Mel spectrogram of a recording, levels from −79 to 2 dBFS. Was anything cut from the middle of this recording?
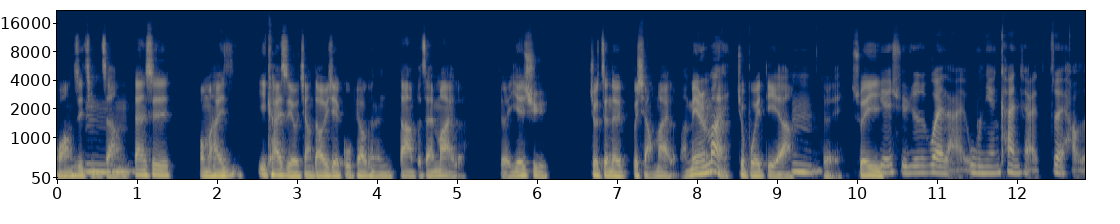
no; 0 cuts

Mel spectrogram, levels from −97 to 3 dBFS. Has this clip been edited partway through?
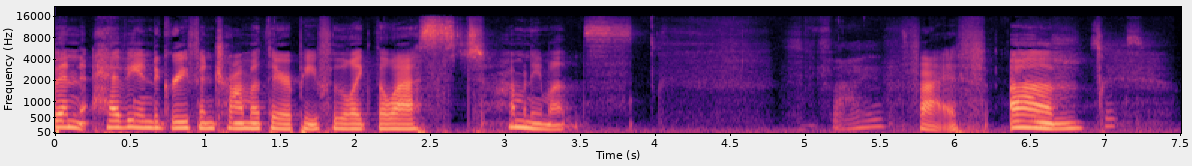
no; 0 cuts

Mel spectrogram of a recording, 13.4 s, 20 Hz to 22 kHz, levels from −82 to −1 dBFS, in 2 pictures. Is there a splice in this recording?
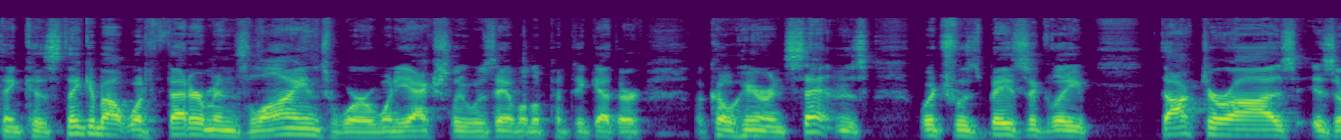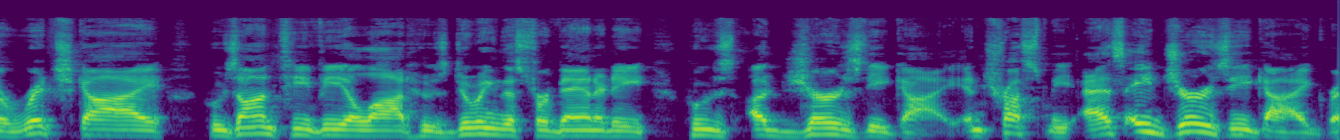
no; 0 cuts

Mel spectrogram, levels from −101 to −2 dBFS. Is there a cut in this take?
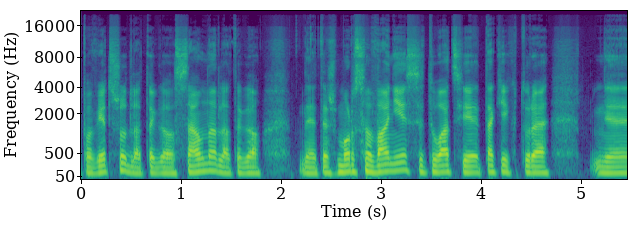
no; 0 cuts

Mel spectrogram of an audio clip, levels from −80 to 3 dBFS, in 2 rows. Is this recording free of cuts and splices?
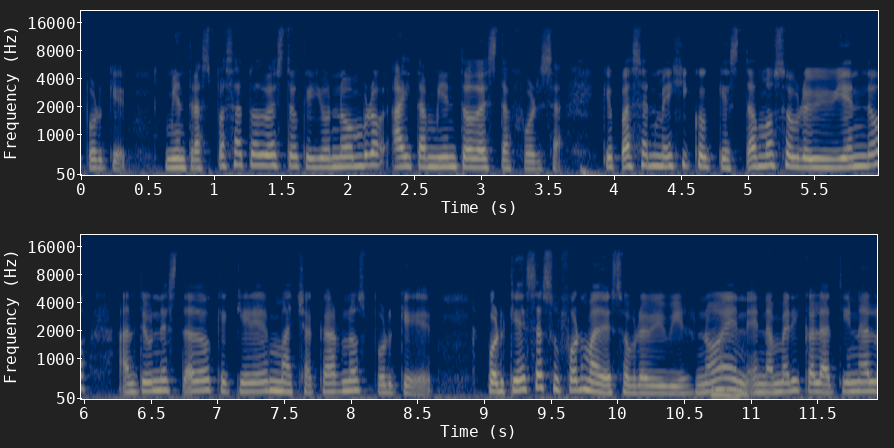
yes; 0 cuts

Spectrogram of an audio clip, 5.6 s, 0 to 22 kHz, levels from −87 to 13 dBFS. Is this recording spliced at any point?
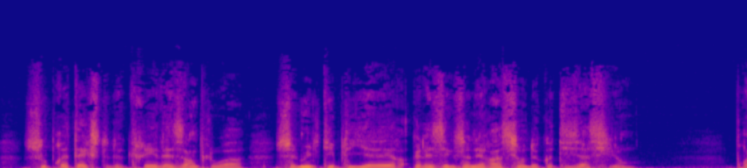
yes; 1 cut; at 3.1 s

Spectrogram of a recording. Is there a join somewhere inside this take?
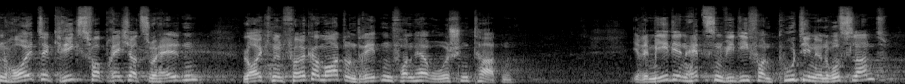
no; 0 cuts

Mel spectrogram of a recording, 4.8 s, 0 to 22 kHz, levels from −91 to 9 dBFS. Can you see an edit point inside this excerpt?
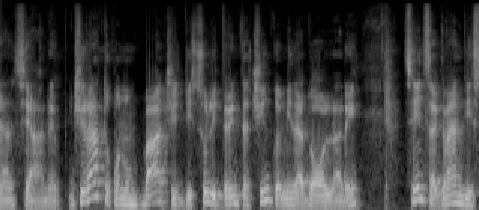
no; 0 cuts

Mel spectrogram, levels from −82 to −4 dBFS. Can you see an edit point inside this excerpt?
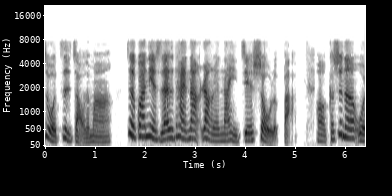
yes; 1 cut; at 5.4 s

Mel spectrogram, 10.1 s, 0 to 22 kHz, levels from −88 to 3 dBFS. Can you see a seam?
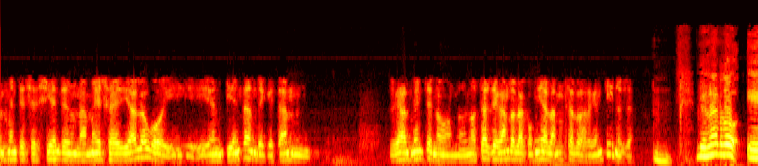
no; 0 cuts

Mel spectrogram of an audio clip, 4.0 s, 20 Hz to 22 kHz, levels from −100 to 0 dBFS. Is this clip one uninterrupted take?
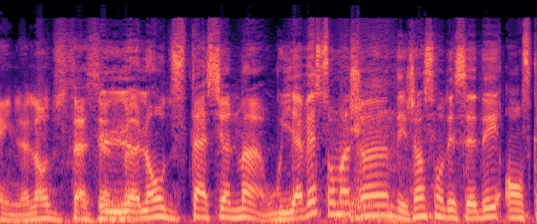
no; 1 cut; at 2.6 s

